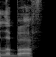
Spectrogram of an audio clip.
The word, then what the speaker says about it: LaBeouf: While covering the story, reporter Ben Shepard, Shia LaBeouf, am I pronouncing that right? – Sure.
